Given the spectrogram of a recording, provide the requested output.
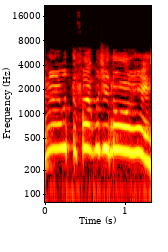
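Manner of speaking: very high startled demand; can't believe he's standing there; shocked mother. Retold or imitated. Mother asking why father is home.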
